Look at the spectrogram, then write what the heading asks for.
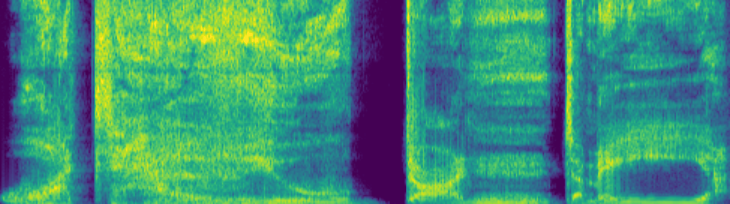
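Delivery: rough, swooping, rasping, furious dragon voice. A game narrator voices the dragon confronting the players, in a deep, angry voice. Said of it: "with a deep, angry voice".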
